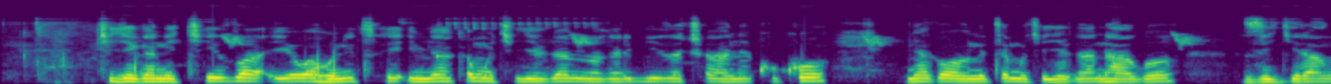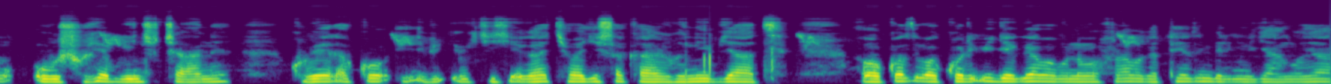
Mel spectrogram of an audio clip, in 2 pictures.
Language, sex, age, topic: Kinyarwanda, male, 36-49, government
